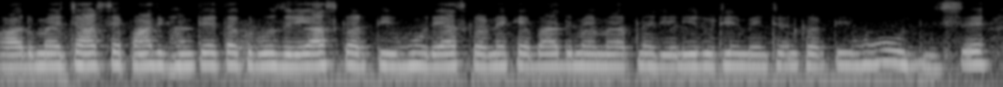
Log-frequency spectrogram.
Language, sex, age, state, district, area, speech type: Urdu, female, 30-45, Bihar, Darbhanga, rural, spontaneous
